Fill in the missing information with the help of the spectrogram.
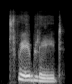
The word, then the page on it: twayblade: Indian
